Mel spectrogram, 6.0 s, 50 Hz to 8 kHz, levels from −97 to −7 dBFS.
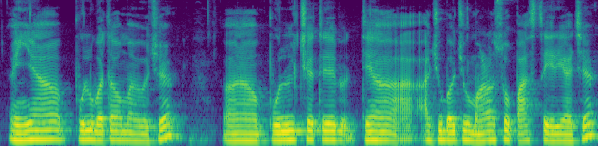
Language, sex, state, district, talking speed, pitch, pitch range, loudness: Gujarati, male, Gujarat, Valsad, 160 wpm, 130 Hz, 120-135 Hz, -15 LUFS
